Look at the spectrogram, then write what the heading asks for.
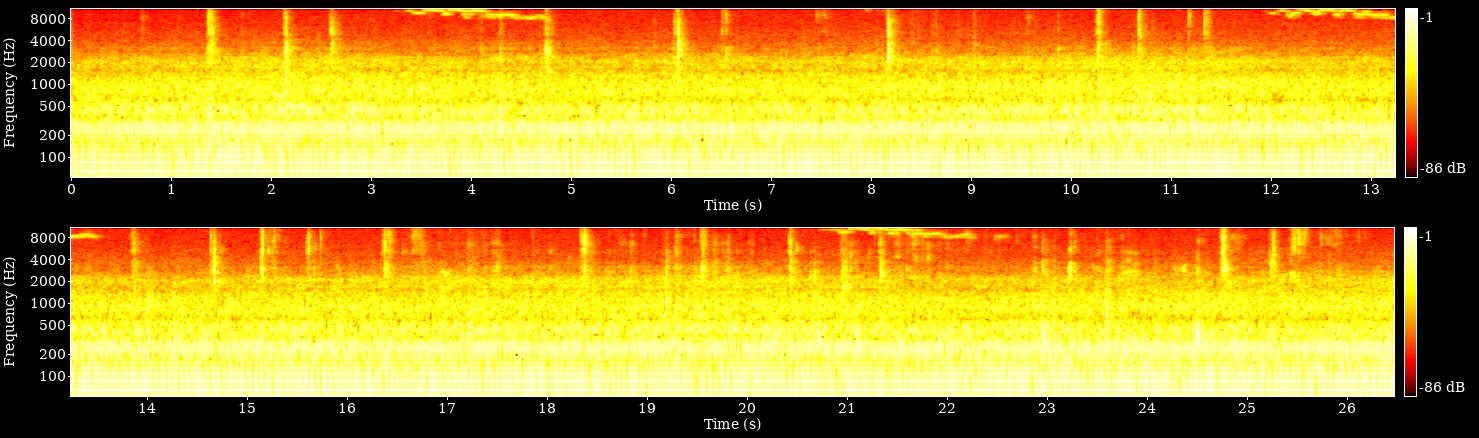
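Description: Close-miked chewing and biting of crispy fried chicken wings, with sharp crunchy clicks scattered throughout, over a steady low hum.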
